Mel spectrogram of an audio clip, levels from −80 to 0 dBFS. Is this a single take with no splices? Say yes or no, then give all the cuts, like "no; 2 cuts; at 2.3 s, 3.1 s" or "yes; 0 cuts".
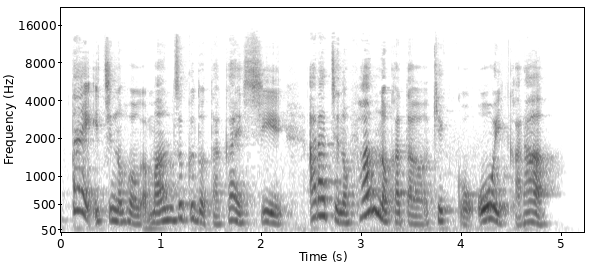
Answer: no; 1 cut; at 2.4 s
